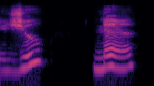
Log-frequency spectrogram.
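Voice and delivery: "Universe" very slow, यू, नि, verse; syllable by syllable. Shown as a demonstration. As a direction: leave gaps between the three syllables of "universe". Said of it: "इनको टुकड़ों में बांटेंगे". ("Universe" तीन टुकड़ों में, रुक-रुककर)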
